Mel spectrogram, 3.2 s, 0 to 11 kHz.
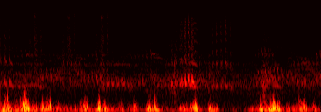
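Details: Sandhill cranes on spring migration near Wood River, Nebraska, in 2024 give short, pulsed rattling calls several times a second from within a calling flock, over a deep rumbling background.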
